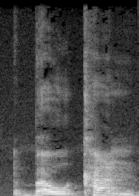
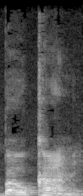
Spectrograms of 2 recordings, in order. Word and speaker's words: Bachan: Ndi B-A-C-H-A-N. B-A-C-H-A-N. Baukan. Baukan. Ringatuli Baukan pronunciation ya budi. Baukan. Baukan. Baukan. Ndi yoni pronunciation ya budi heyo.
